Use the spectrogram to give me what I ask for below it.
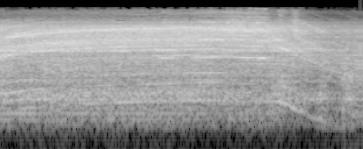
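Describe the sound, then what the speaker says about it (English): A miter saw cuts a small piece of crown moulding with a loud, continuous high whine throughout, then the tone drops and fades as the blade spins down at the end. "You can stand it up or lay it down in the saw, it doesn't matter."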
